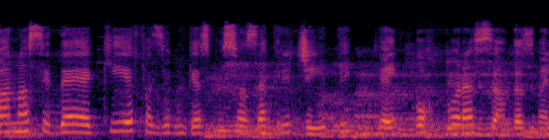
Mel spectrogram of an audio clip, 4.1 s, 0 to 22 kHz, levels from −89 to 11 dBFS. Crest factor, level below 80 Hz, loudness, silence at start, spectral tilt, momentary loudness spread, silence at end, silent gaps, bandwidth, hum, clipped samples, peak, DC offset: 16 dB; -66 dBFS; -29 LUFS; 0 s; -4.5 dB/octave; 5 LU; 0 s; none; 12 kHz; none; under 0.1%; -12 dBFS; under 0.1%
